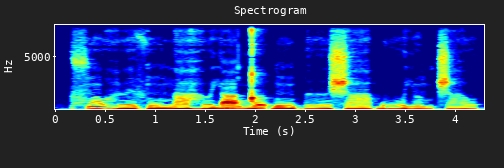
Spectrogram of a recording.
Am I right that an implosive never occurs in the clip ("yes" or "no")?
no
